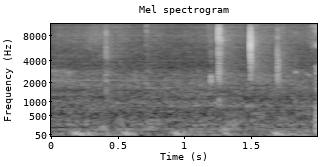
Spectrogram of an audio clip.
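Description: Faint handling noise as the camera is moved about in the hand, low soft thuds with a few small sharp clicks in the second half.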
